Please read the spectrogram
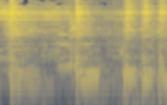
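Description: Live rock band playing with electric guitars and drums, in an instrumental passage without singing.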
